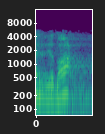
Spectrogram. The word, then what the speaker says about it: الرضاع: إذن يضبط بفتح الراء وكسرها المشددة الرضاع والرضاع، مع أن الفتح أكثر وأفصح.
